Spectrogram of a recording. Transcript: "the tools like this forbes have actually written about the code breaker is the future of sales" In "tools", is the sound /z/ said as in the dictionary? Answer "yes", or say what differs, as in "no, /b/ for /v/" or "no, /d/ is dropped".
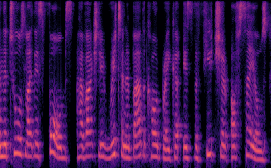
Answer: yes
